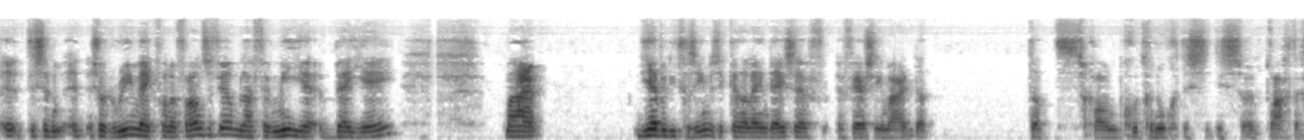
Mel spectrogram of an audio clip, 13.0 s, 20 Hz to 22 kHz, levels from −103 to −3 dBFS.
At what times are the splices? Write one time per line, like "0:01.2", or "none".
none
